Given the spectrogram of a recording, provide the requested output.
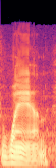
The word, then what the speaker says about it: WAN: dedicated telephone lines that's referred to as Wan or pronounced Wan most of the ones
